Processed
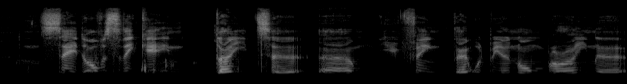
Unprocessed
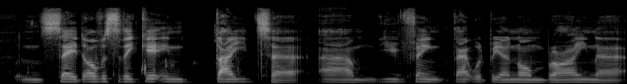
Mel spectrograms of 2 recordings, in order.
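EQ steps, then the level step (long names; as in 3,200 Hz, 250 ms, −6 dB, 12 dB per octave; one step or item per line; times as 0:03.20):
linear-phase brick-wall high-pass 570 Hz
−5.5 dB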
